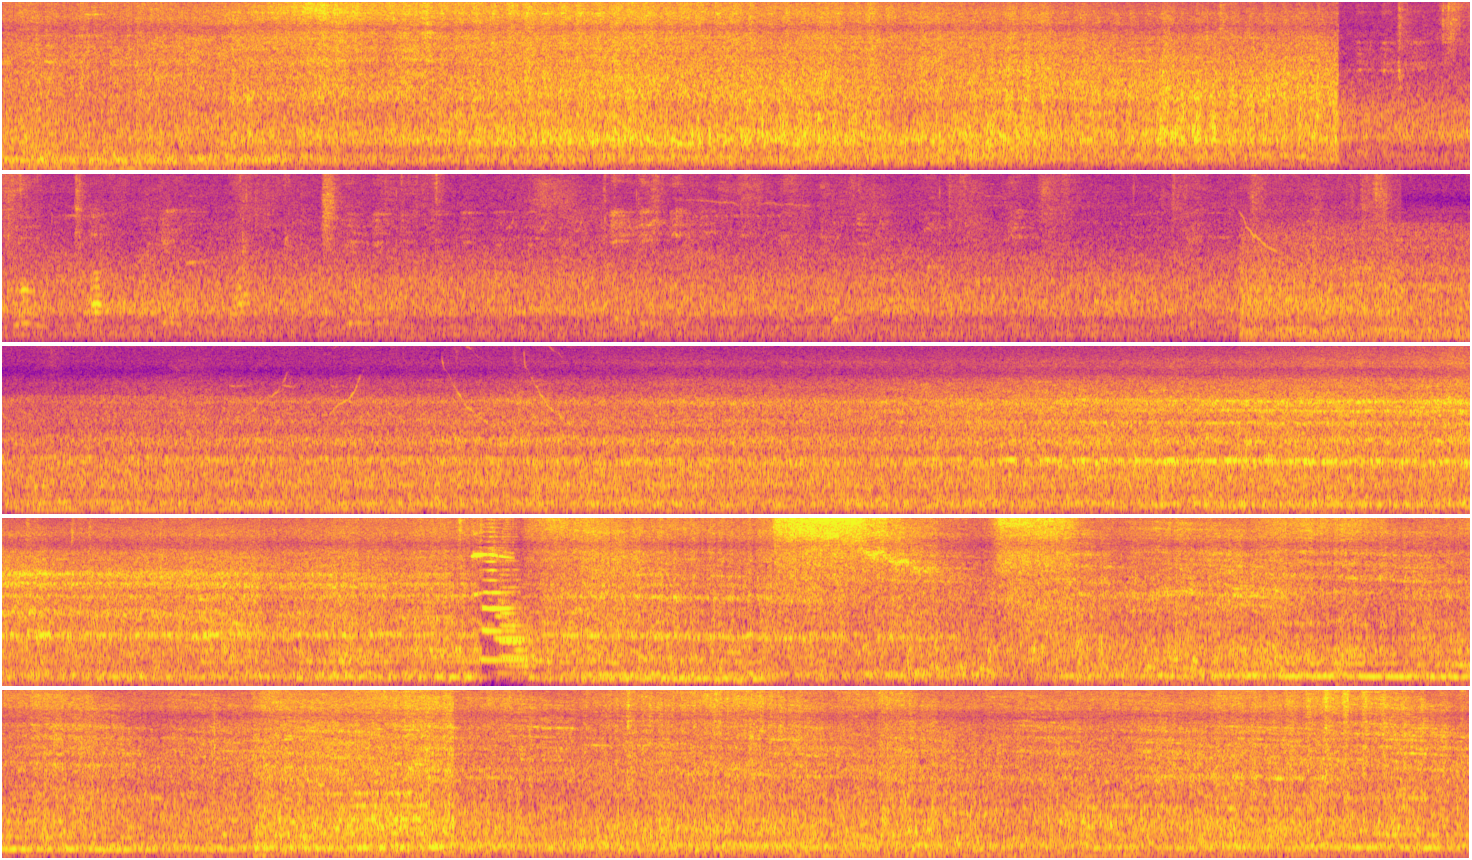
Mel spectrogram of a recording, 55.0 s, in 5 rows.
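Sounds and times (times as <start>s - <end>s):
locomotive engines humming low: 0.0s - 55.0s
train horn: 36.4s - 37.5s
train wheels clacking over rail joints: 53.1s - 55.0s.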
